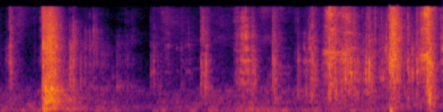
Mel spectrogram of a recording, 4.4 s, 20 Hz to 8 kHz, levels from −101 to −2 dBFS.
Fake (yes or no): no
